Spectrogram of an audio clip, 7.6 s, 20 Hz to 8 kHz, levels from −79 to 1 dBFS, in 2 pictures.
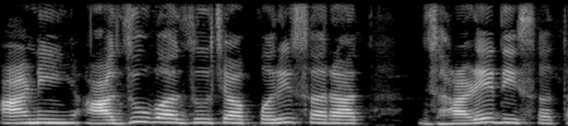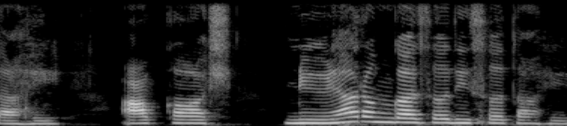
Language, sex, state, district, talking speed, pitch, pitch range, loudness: Marathi, female, Maharashtra, Sindhudurg, 85 wpm, 220 Hz, 205-245 Hz, -19 LUFS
